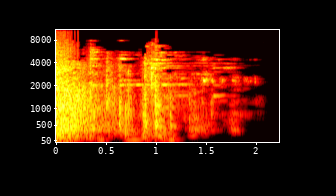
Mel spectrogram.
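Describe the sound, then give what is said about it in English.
Glass shattering as a gunshot strikes a light: a sharp, loud burst, then scattered tinkling and clinking fragments that thin out and fade to silence within about two seconds. “I'll shoot the light out. Then rush over and open the door.”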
